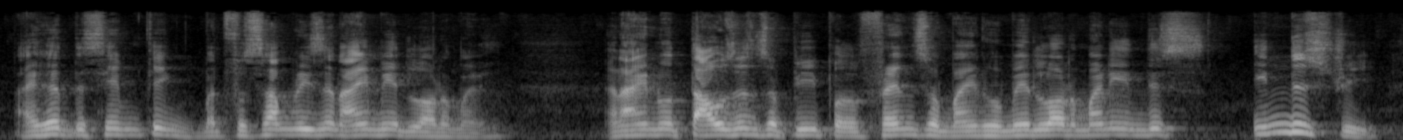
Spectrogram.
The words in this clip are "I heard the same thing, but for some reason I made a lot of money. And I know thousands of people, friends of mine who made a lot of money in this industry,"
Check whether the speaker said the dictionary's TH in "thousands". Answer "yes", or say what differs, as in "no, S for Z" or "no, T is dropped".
no, T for TH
